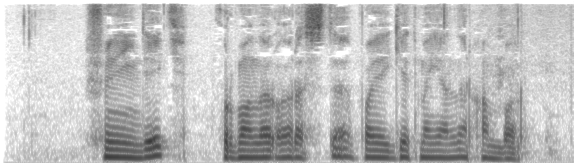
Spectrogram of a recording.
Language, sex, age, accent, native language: Uzbek, male, 18-24, Sirdaryo, Uzbek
